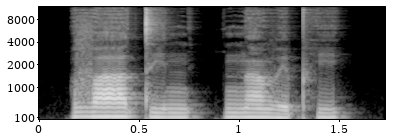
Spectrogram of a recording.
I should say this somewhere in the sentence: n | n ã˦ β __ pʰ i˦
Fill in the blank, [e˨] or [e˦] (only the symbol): e˨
